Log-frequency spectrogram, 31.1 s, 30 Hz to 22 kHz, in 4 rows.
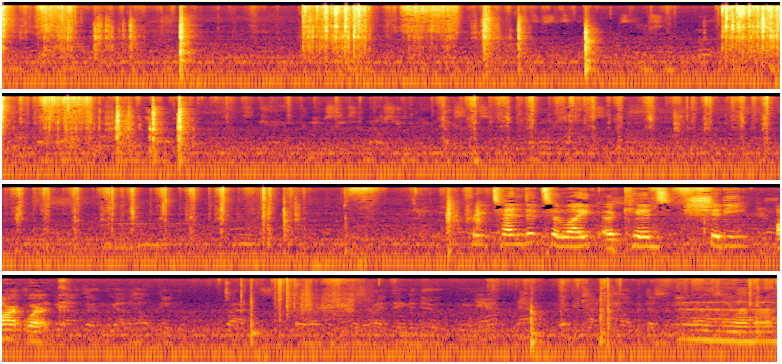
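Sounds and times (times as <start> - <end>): cards shuffled by hand: 0.0 - 1.4, 3.0 - 5.1, 7.2 - 9.1, 12.1 - 18.6, 26.0 - 26.9.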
